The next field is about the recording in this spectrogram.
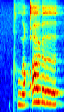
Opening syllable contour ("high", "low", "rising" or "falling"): low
